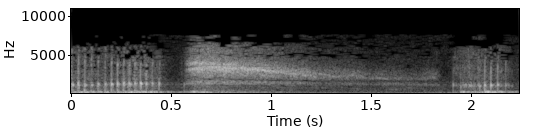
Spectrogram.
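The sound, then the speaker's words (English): A voice imitates snoring, as someone pretending to sleep on a flower bed. A rough, snorting inhale leads into a long whistling exhale, and a second snort follows. “and so he pretends to sleep by snoring.”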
